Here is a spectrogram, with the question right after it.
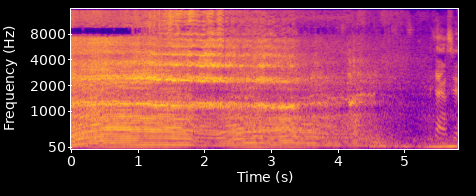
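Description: A Ford F-150 pickup doing a tire burnout: a loud, sustained, wavering tire screech over engine roar, close and continuous before fading near the end.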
